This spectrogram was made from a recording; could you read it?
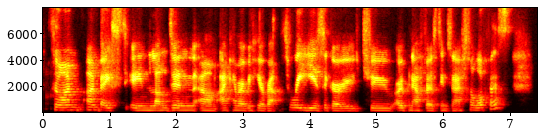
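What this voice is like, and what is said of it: Australian accent. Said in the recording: “my accent probably gives it away that we're actually founded in Australia”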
